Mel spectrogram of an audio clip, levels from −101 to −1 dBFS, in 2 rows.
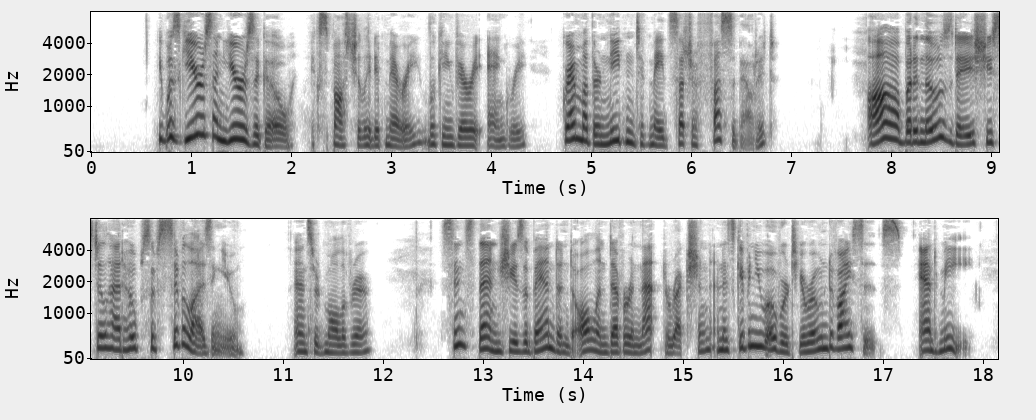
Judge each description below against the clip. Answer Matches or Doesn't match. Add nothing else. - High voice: Matches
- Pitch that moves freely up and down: Matches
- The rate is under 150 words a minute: Doesn't match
